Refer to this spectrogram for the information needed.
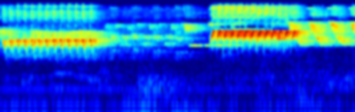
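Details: Belgian canary singing, used to stimulate young canaries to sing: a fast buzzy trill around the middle pitch, a pause, then a higher, brighter rapid trill of evenly repeated notes with faint high overtones.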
